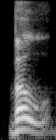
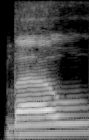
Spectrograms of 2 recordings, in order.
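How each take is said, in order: First: The glide is cut off with a jerk. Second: The glide is soft and smooth. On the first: The speaker calls it wrong. "इसमें झटका भी नहीं देना ... इस इस तरह नहीं करना" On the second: The speaker calls it right. "नरमी से अदा करना चाहिए"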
